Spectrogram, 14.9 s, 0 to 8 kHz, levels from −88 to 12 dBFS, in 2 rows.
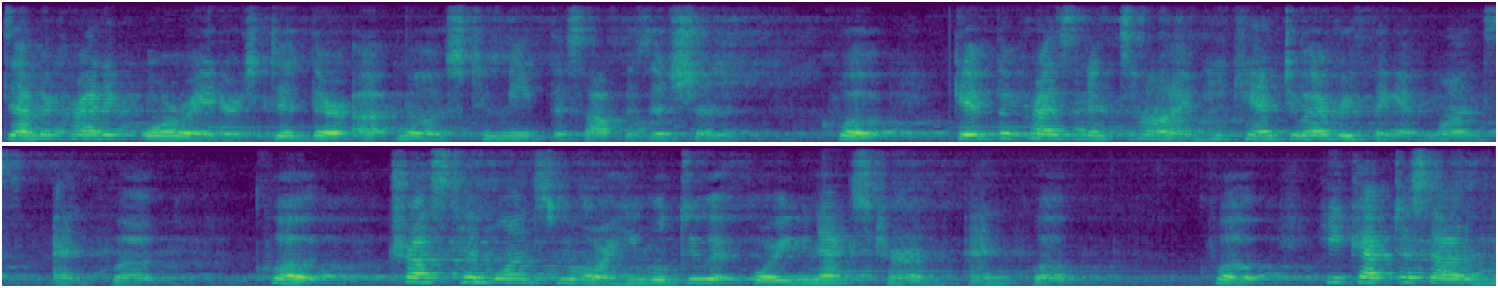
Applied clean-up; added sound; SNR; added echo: neural separator model SepFormer DNS4.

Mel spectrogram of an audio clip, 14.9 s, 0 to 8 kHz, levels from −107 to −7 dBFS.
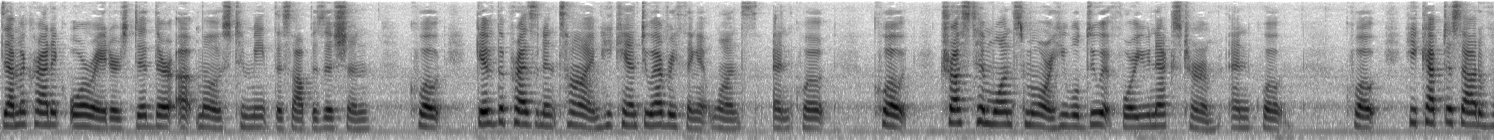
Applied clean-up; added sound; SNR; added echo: none; none; none; none.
